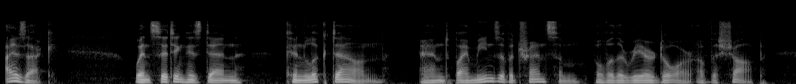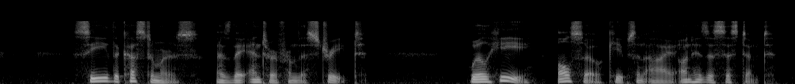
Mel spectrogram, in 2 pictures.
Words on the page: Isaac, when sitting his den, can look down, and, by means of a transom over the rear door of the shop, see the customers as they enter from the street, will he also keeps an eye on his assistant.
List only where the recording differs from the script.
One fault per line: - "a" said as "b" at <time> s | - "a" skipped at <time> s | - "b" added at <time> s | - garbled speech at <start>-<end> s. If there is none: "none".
none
